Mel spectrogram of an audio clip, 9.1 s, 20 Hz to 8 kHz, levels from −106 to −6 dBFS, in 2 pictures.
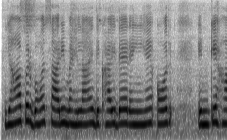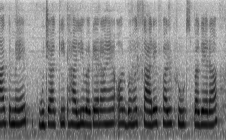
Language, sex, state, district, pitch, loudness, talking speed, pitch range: Hindi, female, Uttar Pradesh, Budaun, 265 Hz, -15 LUFS, 165 wpm, 255-275 Hz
